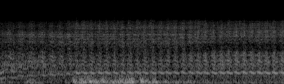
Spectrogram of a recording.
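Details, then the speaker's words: 1981 Jeep Scrambler with 350 V8, idling terribly, low rumble surging and stumbling; also once failed to crank like a dead battery; filters found clear, plugs being checked; rough idle. "we've also been having a problem where it just it idles terrible"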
